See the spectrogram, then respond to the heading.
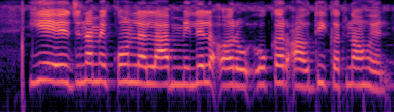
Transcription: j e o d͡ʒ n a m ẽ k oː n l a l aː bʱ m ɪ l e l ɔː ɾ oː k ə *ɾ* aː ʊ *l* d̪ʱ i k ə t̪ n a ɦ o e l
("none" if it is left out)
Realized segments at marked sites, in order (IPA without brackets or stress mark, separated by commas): ɾ, none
